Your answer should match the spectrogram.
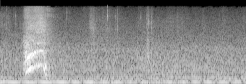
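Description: A zipper on a canvas bag is pulled once quickly, giving a short rasp that rises in pitch about a quarter second in.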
